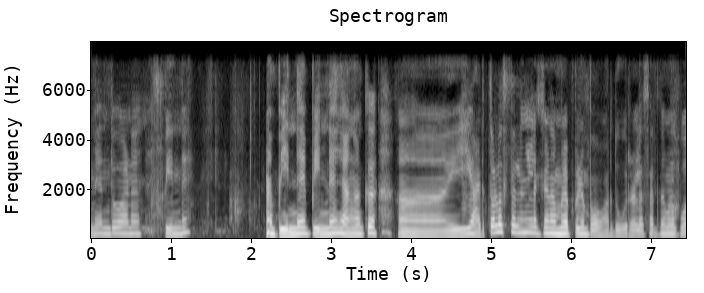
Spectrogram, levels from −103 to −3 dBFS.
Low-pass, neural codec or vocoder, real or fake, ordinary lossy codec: 7.2 kHz; codec, 24 kHz, 3.1 kbps, DualCodec; fake; none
